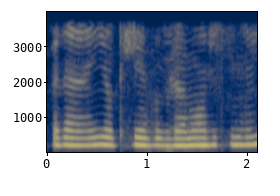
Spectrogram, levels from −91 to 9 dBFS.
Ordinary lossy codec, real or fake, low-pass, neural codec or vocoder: none; fake; 3.6 kHz; codec, 44.1 kHz, 3.4 kbps, Pupu-Codec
